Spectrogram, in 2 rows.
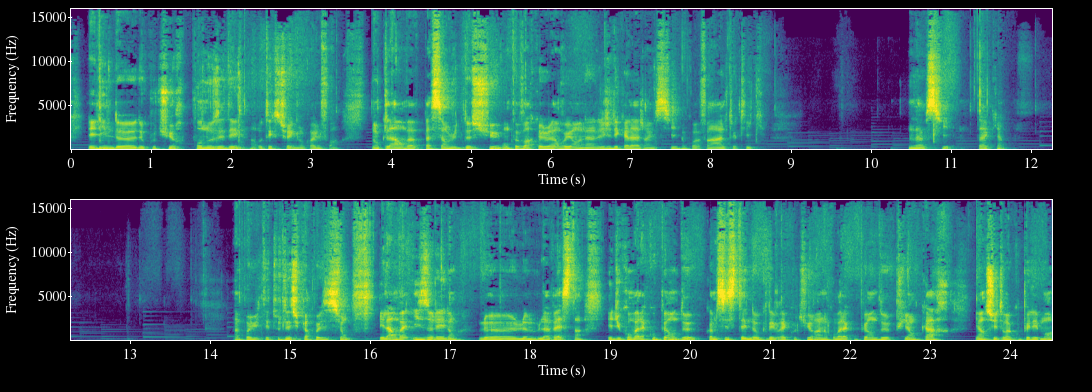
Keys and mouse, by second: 2.2 right click, 5.1 right click, 8.9 right click, 11.3 right click, 20.5 right click.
